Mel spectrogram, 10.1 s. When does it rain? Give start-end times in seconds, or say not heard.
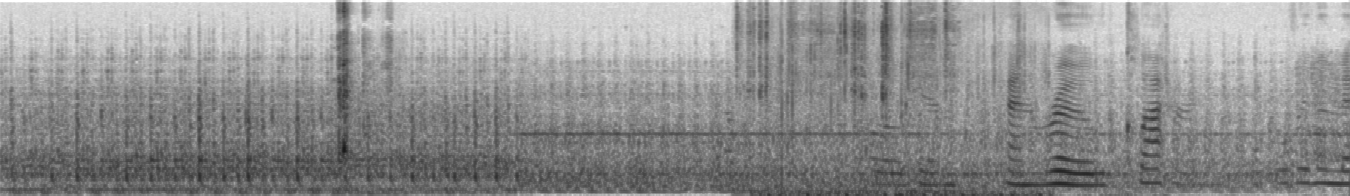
not heard.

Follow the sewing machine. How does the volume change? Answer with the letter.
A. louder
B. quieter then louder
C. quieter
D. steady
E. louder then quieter
C.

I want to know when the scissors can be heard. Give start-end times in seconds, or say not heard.
2.5-3.0, 5.5-7.3.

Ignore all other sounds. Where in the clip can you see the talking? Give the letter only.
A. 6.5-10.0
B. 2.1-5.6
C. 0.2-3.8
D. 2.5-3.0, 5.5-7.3
A.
